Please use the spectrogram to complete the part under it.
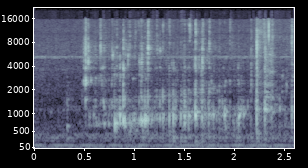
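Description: Carolina Reaper pepper jelly poured from a pot into a glass jar, a thick liquid trickle with drips and small splashes over a low steady hum, close and moderately quiet.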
